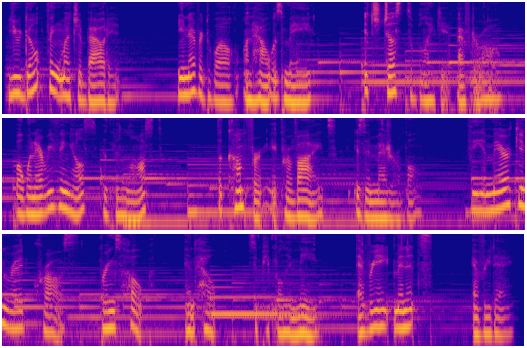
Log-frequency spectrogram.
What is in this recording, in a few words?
soft spoken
